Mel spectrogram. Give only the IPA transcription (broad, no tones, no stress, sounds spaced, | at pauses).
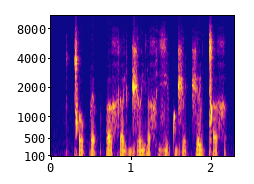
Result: ǀ o p ɛ p ʔ ʌ x ɾ ʌ j d͡ʒ ɤ j ɾ ʌ x zʲ ɔ p d͡ʒ ɤ t͡ʃ ə lʲ ǀ ʌ x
